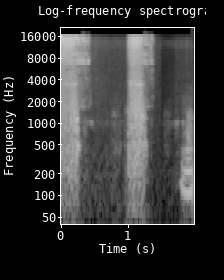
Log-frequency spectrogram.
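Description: Two short puffs of breath blown at the micro drone's propeller, about a second apart, to test whether the propeller now spins freely without friction.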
